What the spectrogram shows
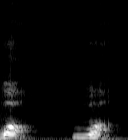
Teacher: हमारे जो दंत पंक्ति हैं वो होठ को स्पर्श कर रही है, तो ये दंतोष्ठ ध्वनियाँ होती हैं। · दंतोष्ठ जहाँ पर होठों के साथ साथ दांतों की सहायता ली जाए, अर्थात ऊपर के दंत पंक्तियाँ नीचे वाले होठों को स्पर्श करती हैं, उसे दंतोष्ठ ध्वनियाँ कहते हैं।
